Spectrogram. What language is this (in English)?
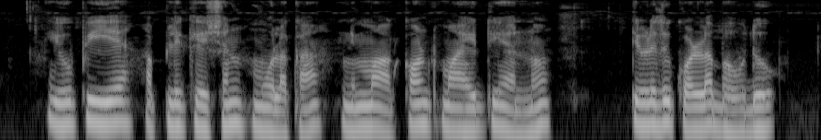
Kannada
